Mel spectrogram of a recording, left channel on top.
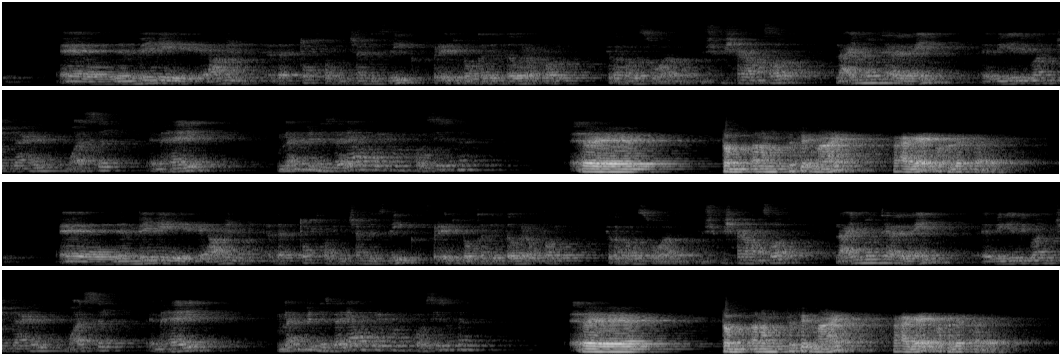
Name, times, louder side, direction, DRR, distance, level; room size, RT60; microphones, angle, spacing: voice 1, 0.6-4.0 4.3-5.6 6.0-7.9 8.3-9.4 9.7-11.7 12.0-12.5 13.3-15.2 16.2-16.7, equal, 80° right, -5 dB, 1.2 m, -37 dB
voice 2, 16.3-16.9 17.8-19.0 19.5-20.5, right 1 dB, 10° right, -4 dB, 0.4 m, -23 dB
5.1 x 4.0 x 2.3 m, 1.4 s
head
